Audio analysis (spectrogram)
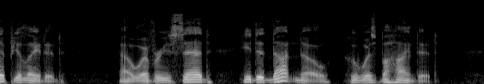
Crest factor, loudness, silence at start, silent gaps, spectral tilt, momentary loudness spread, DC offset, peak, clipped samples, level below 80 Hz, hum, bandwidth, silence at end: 18 dB; -25 LUFS; 0 s; none; -7.5 dB/octave; 12 LU; under 0.1%; -6 dBFS; under 0.1%; -50 dBFS; none; 11.5 kHz; 0.55 s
